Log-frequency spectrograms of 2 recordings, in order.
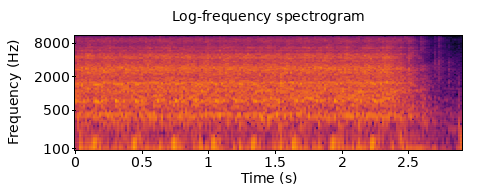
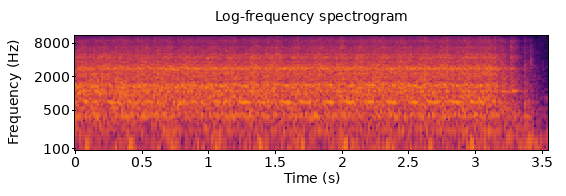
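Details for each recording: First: Husqvarna Z246 zero-turn mower with its safety switches bypassed and the starter jumped directly: even chugging at about three and a half turns per second, steady and strong until released; normal starter cranking. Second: Husqvarna Z246 46-inch zero-turn mower, safety switches bypassed, key in Run: arcing the solenoid gives a steady, fast whirring crank for about three seconds that then cuts off; the starter spins when jumped, so the starter solenoid is bad.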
